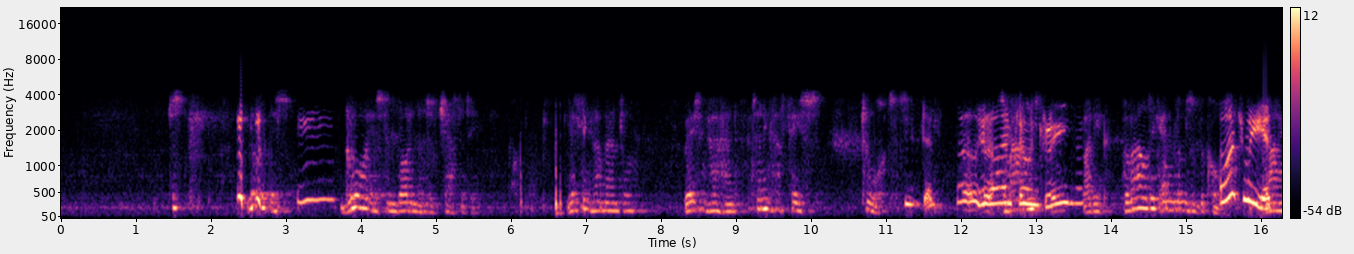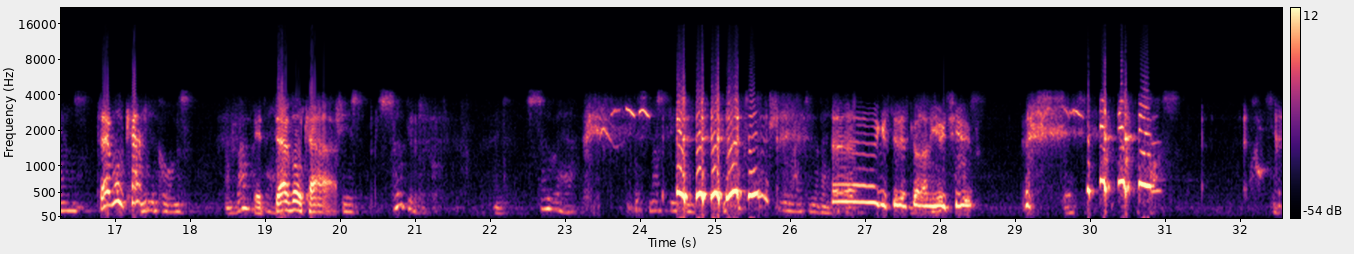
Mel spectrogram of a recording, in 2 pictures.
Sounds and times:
Speech: 2.5 - 5.7, 6.8 - 21.4, 25.7 - 28.6.

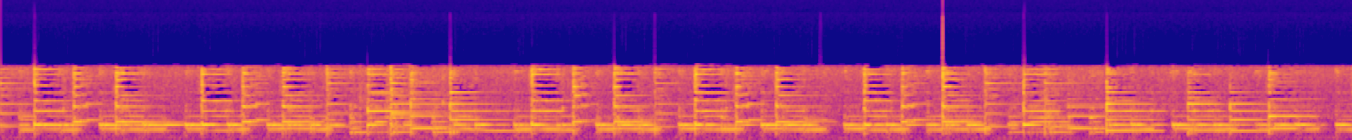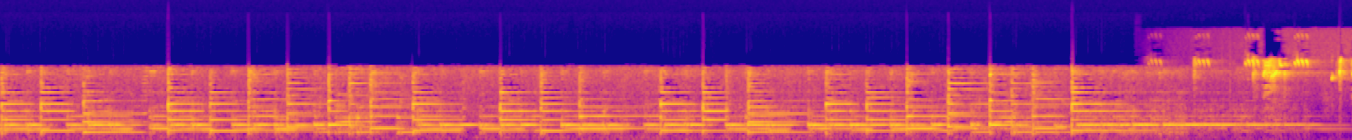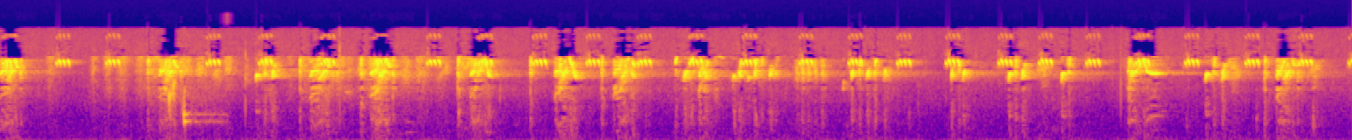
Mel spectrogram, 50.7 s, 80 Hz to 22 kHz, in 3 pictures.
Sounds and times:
Cricket: 31.2 - 50.7.

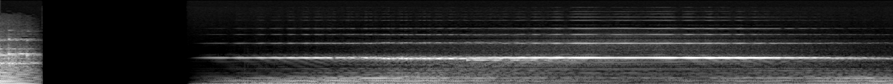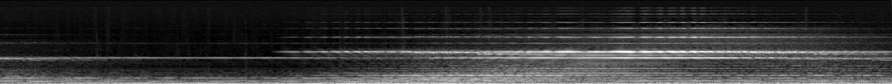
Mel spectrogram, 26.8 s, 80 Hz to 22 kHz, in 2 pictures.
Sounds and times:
Music: 0.0 - 0.6, 2.9 - 26.7.

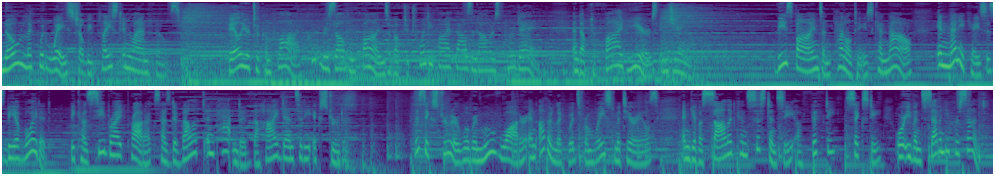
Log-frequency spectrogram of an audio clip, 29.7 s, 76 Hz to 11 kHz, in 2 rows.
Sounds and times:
Speech: 0.0 - 2.7, 3.4 - 10.4, 11.6 - 20.2, 21.0 - 29.7
Music: 0.0 - 29.7.

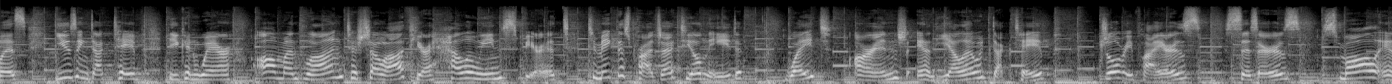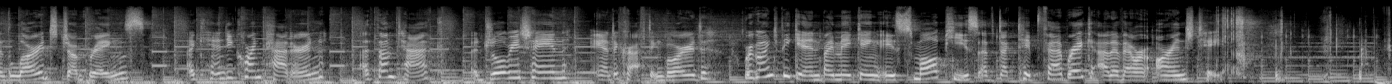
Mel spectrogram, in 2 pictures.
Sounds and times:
Speech: 0.0 - 26.2
Music: 0.0 - 27.8.

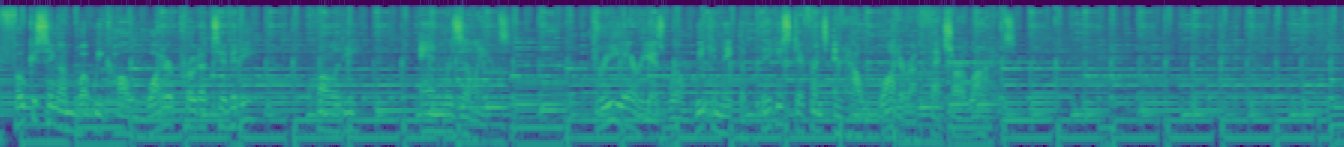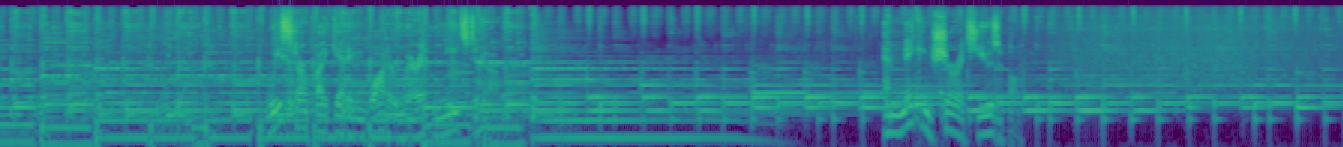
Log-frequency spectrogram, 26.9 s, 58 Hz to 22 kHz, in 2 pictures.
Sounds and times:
Speech: 0.0 - 2.6, 3.2 - 3.6, 4.2 - 5.1, 5.9 - 10.2, 16.1 - 18.5, 22.3 - 23.7
Music: 0.0 - 26.8.

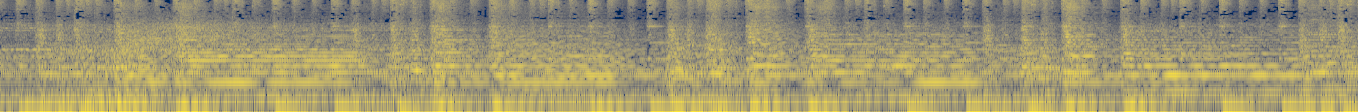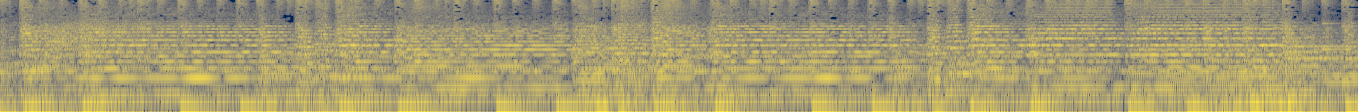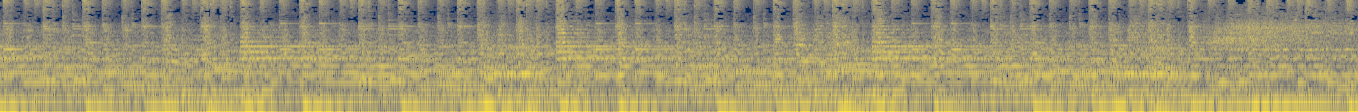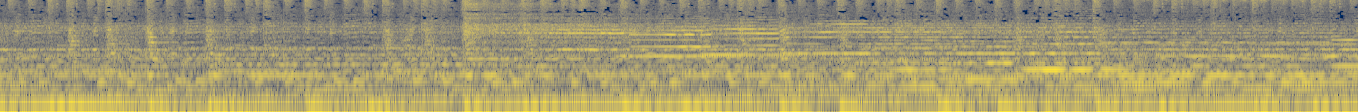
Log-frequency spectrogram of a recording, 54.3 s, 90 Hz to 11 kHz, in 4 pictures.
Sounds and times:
Background music: 0.0 - 54.3.

